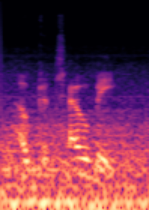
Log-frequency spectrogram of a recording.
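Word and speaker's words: Okeechobee: Okachobee.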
